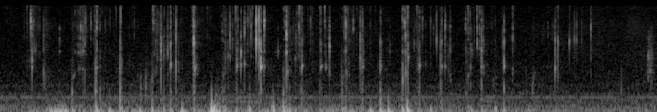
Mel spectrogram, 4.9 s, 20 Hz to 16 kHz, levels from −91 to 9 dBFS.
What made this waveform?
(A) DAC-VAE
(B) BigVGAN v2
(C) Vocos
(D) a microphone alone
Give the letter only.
D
